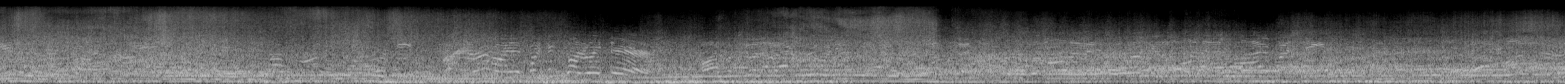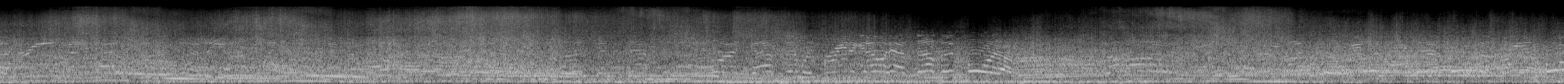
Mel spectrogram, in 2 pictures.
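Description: A field of dirt-track modified race cars racing on a dirt oval, their engines running hard. The engine pitch repeatedly sweeps up and then back down as the pack laps the track.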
